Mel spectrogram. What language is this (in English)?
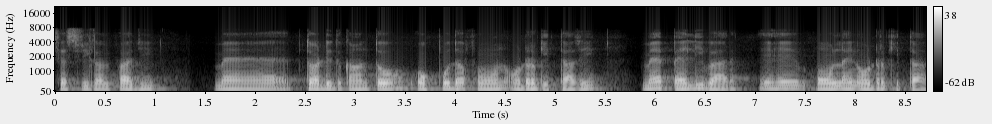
Punjabi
